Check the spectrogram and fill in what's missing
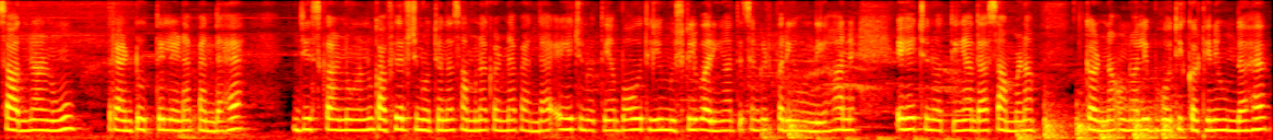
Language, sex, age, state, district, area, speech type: Punjabi, female, 18-30, Punjab, Patiala, urban, spontaneous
